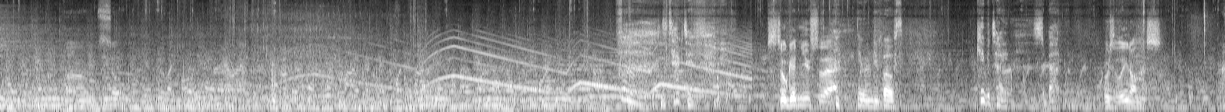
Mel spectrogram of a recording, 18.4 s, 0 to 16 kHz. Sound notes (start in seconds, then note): 4.2 police radio chatter; 9.2 sighs; 12.3 chuckles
